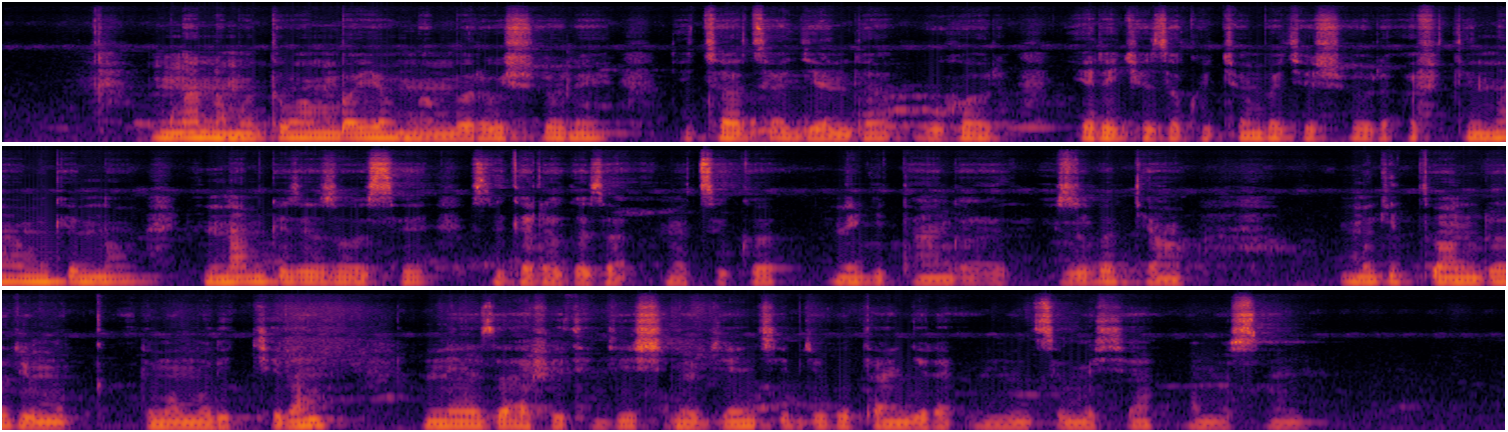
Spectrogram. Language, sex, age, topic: Kinyarwanda, female, 36-49, education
